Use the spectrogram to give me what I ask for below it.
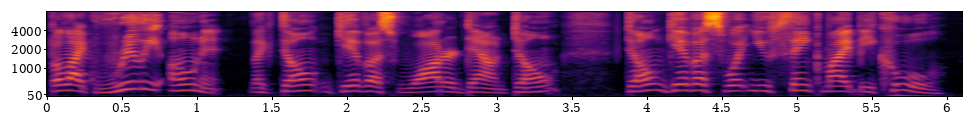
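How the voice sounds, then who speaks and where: A man in his late thirties giving a casual live song critique as a music producer, animated and profane, full of "like" and "you know.". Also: high-pitched, unhurried, no room sound, studio quality. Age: late 30s. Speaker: music producer reviewing listener songs.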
